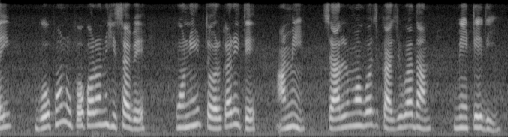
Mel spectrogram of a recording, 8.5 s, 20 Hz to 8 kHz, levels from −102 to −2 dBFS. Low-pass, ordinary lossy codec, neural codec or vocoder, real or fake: 7.2 kHz; none; none; real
